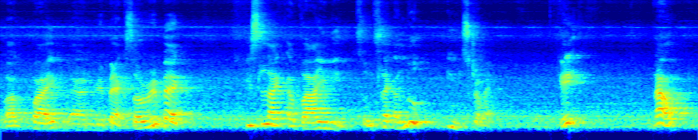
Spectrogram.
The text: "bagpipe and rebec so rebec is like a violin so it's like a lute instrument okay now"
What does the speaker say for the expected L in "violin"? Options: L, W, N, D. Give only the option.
N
